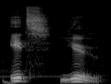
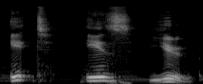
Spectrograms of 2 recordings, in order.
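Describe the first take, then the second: First: It is said quickly, the words joined. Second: It is said slowly, each word separate.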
